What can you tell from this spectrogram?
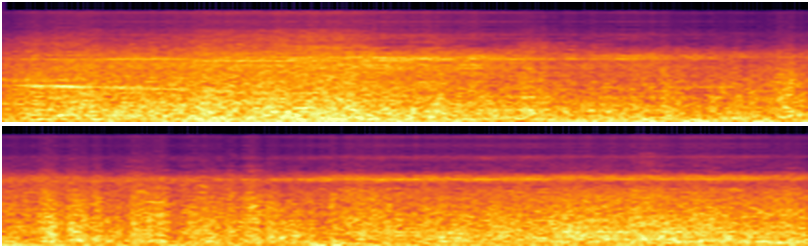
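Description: Aircraft engine noise: a loud, steady roar with a high whine that slowly rises in pitch, and a lower tone that falls away near the start.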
